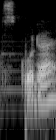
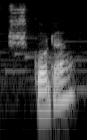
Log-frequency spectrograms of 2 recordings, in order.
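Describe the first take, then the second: First: The word begins with a plain s sound. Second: The word begins with an sh sound. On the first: The speaker calls it wrong. "not Skoda" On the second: The speaker calls it right. "it's Škoda"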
